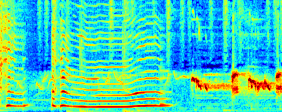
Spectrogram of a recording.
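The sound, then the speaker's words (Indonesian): A long, wavering high-pitched wail fills the first part, then a sooty-headed bulbul (kutilang) chirps in quick, bright bursts near the end, fairly loud; the bird is perched in a tree near a caged monkey. “Anak-anak, saat Monkey memuji Tuhan, seekor burung kutilang mendengar Monkey memuji Tuhan.”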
